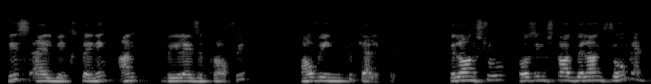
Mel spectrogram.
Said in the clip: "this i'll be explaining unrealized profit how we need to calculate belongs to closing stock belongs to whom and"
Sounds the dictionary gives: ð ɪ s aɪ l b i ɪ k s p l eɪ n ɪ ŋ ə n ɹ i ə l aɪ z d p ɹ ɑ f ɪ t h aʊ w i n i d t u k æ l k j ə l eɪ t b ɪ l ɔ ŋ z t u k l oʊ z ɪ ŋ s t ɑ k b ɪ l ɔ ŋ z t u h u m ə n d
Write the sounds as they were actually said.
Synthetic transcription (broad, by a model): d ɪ s aɪ l b i ɪ k s p l eɪ n ɪ ŋ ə n ɹ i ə l aɪ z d p ɹ ɑ f ɪ t h aʊ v i n i d t u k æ l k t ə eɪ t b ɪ l ɔ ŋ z t u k oʊ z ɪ ŋ s t ɑ k b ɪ l ɔ ŋ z t u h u m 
